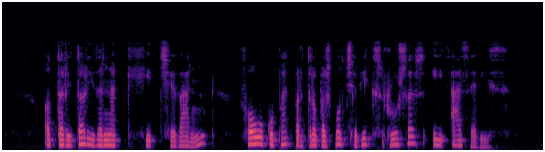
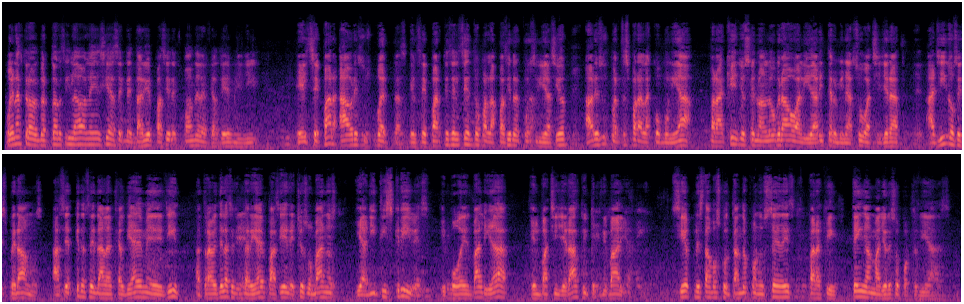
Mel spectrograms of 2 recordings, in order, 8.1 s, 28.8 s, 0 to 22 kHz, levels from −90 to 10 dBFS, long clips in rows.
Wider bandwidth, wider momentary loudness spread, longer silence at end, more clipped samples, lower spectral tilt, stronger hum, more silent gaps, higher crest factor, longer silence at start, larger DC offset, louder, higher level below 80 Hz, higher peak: second, 7.6 kHz vs 13 kHz; first, 14 LU vs 8 LU; first, 0.55 s vs 0 s; neither; first, -6.5 dB/octave vs -5 dB/octave; neither; neither; about the same, 22 dB vs 18 dB; first, 0.65 s vs 0.05 s; neither; second, -36 LUFS vs -23 LUFS; second, -72 dBFS vs -50 dBFS; second, -16 dBFS vs -6 dBFS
